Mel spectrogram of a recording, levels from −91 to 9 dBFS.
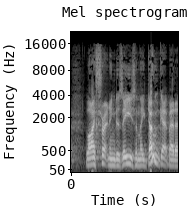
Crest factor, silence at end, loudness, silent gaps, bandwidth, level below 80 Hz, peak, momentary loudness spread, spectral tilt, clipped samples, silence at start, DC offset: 18 dB; 0 s; -16 LUFS; none; 16.5 kHz; -58 dBFS; 0 dBFS; 4 LU; -3.5 dB/octave; under 0.1%; 0 s; under 0.1%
